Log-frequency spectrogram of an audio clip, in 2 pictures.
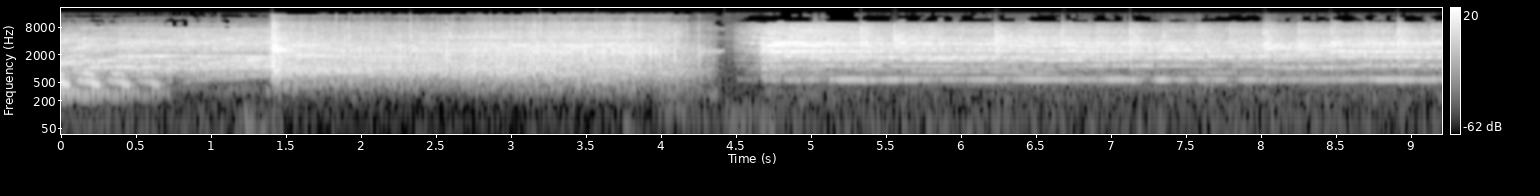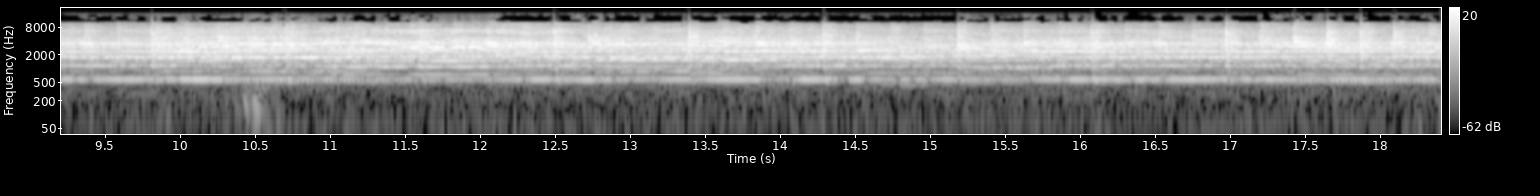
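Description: A loud, bright J-pop song intro plays continuously, with whooping and cheering-like shouts near the start and a brief drop-out before the full, dense backing kicks in.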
